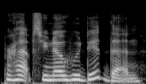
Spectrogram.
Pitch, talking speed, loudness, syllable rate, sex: 200 Hz, 245 wpm, -16 LUFS, 5.1 syllables/s, female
